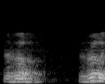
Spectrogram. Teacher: वर्ड्स क्या बताया था मैंने, दंतमूल यानी कि मसूड़े। तो जीवा जो है मसूड़ों को एक से ज्यादा बार टच करती है, बाकी सब में एक एक बार कर रही थी, इसमें ज्यादा बार टच करती है, तो क्या हो गया, वर्ड से हो गया, सॉरी लुंठित हो गया।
